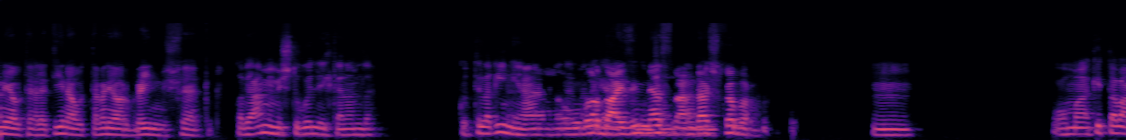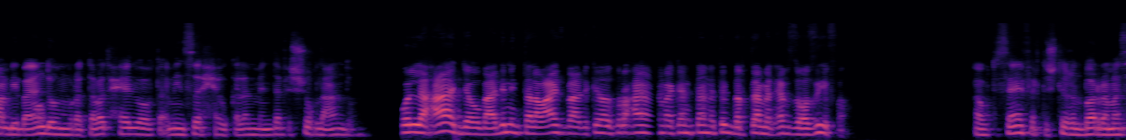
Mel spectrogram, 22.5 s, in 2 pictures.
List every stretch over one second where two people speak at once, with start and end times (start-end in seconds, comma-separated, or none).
5.1-7.2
